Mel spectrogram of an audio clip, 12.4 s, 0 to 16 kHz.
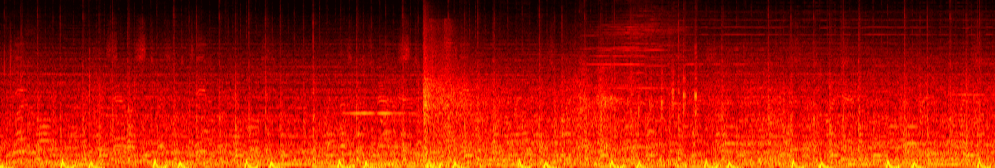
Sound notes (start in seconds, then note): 0.3 intense music; 3.8 door creaking; 5.3 door slamming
